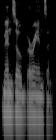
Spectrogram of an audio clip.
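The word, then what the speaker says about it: Menzoberranzan: You guys are about to enter Menzo Baranzan.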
